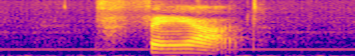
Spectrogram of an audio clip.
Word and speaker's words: Pferd: We also pronounce the P and the F. Pf, Pfennig, Pferd, Pflaume, Pfund.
